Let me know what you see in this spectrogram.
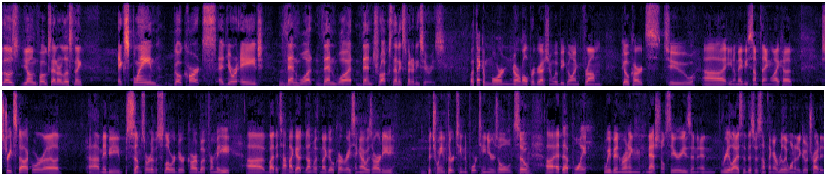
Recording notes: On this week's NASCAR Live we are at the Go Pro Motorplex in Mooresville, NC for the 'Little 600'!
